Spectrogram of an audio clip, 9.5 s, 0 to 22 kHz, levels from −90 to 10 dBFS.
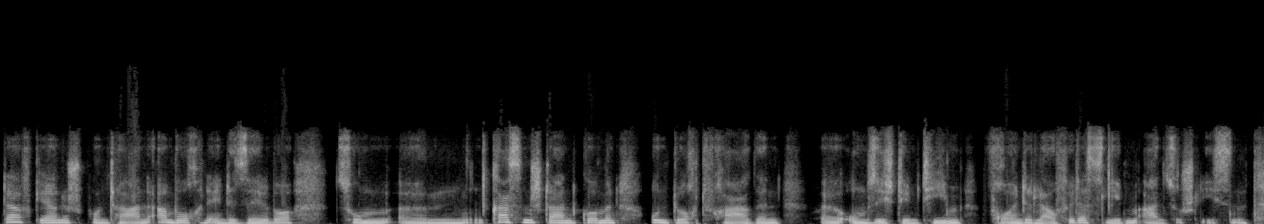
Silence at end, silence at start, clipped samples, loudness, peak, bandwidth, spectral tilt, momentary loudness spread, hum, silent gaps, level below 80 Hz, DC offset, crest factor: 0 s; 0.05 s; under 0.1%; -22 LUFS; -4 dBFS; 9.8 kHz; -5 dB/octave; 6 LU; none; none; -50 dBFS; under 0.1%; 16 dB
